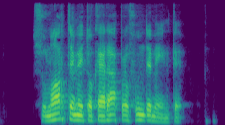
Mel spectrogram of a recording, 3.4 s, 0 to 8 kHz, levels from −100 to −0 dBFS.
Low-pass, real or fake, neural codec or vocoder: 7.2 kHz; fake; codec, 16 kHz in and 24 kHz out, 1.1 kbps, FireRedTTS-2 codec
